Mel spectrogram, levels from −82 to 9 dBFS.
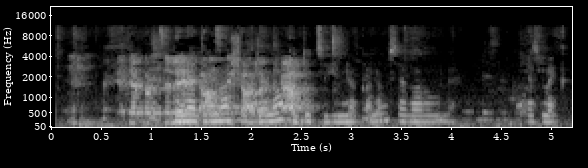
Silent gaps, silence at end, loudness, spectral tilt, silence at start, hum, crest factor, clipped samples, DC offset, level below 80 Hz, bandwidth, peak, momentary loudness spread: none; 0.1 s; -20 LUFS; -5 dB/octave; 0.05 s; none; 20 dB; under 0.1%; under 0.1%; -50 dBFS; 11.5 kHz; -2 dBFS; 20 LU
